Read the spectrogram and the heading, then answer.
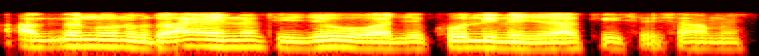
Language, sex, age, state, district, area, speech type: Gujarati, male, 30-45, Gujarat, Kutch, urban, conversation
